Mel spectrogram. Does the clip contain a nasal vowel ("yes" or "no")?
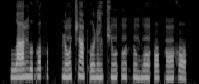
yes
